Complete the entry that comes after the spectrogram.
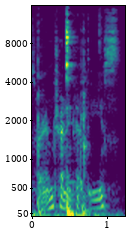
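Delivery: hushed aside while busy cutting; whispering. Real, not acted. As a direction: drop to a whisper, half to yourself. Quietly cutting candy on stream.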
